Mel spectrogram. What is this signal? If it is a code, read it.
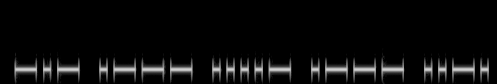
Morse code, heard as a keyed tone, about 17 wpm, 700 Hz. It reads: KJ4JF
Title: USA Call Signs - 8x Character Spacing - 17wpm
